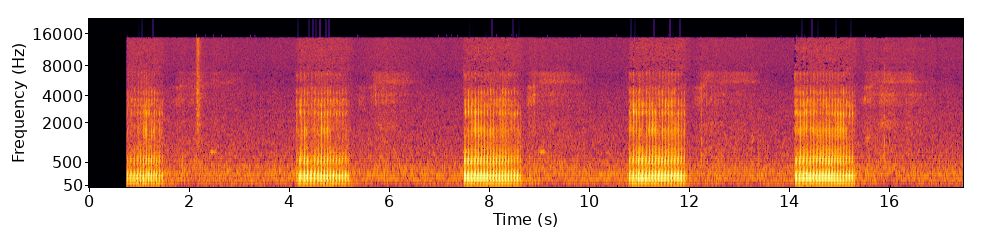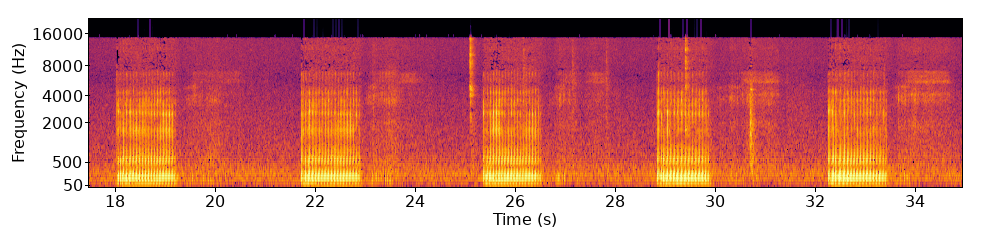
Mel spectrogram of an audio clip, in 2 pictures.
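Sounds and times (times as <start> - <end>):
dog snoring: 0.8 - 2.6, 4.1 - 6.4, 7.4 - 9.8, 10.8 - 13.3, 14.1 - 16.8, 18.0 - 20.6, 21.7 - 24.2, 25.3 - 27.9, 28.8 - 31.3, 32.2 - 34.8
dog breathing softly: 5.4 - 6.6, 8.6 - 10.0, 12.1 - 13.5, 15.3 - 16.8, 19.4 - 20.7, 22.9 - 24.3, 26.0 - 28.0, 29.2 - 31.5, 33.2 - 34.9.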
